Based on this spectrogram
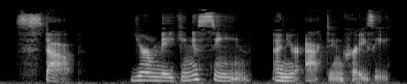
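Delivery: mock commanding, authoritative voice. Recounting a confrontation, quoting a man who told her to stop; imitating an authoritative tone. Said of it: "with so much authority".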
